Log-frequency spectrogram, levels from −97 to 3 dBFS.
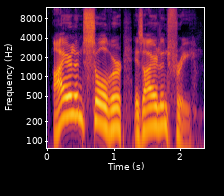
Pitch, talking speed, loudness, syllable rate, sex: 165 Hz, 125 wpm, -14 LUFS, 5.3 syllables/s, male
